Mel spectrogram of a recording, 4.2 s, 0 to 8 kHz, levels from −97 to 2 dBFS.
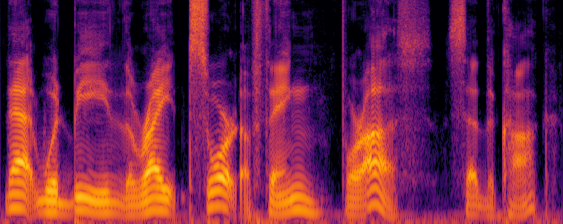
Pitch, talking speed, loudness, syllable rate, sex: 95 Hz, 185 wpm, -19 LUFS, 3.4 syllables/s, male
